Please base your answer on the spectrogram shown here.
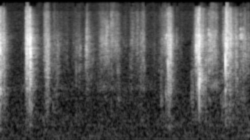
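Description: Tarot cards riffle and slap as they shuffle and spill out of the hands, giving several sharp papery bursts over a quiet background.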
